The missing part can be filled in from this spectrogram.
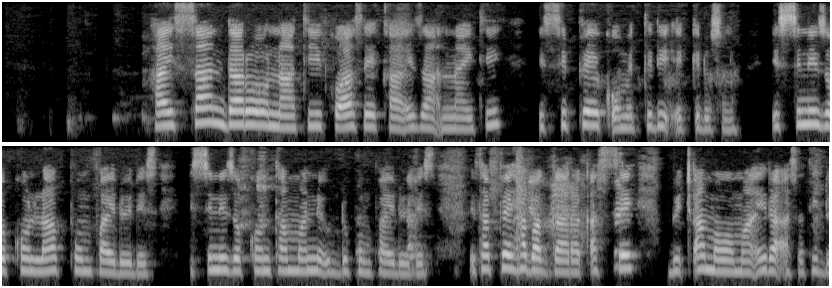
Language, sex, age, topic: Gamo, female, 25-35, government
